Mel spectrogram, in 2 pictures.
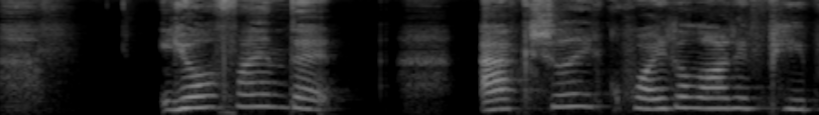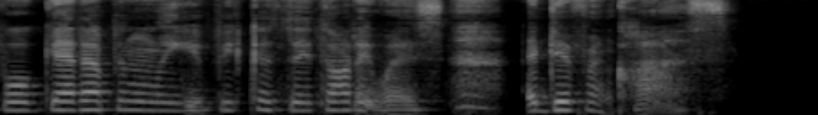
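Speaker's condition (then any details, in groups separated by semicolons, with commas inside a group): Cerebral palsy, athetoid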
